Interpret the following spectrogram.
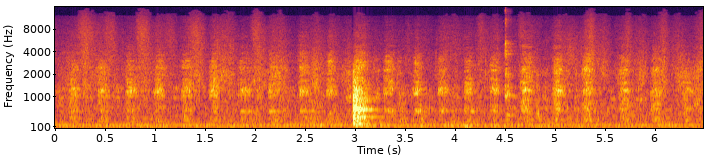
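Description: Boxer dog panting quietly in quick, even breaths, about three or four a second, with one sharp knock about three seconds in.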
